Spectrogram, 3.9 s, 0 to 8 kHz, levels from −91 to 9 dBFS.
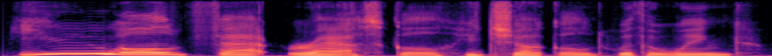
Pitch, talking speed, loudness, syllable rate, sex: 230 Hz, 140 wpm, -15 LUFS, 3.1 syllables/s, female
